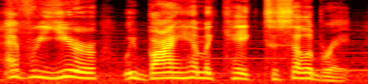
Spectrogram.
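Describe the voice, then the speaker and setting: An actress playing a blunt, sarcastic teenager who judges quickly, in a family audio drama. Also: female voice, fairly low pitch, expressive, fairly bright tone, faint music behind. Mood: hurt, angry.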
